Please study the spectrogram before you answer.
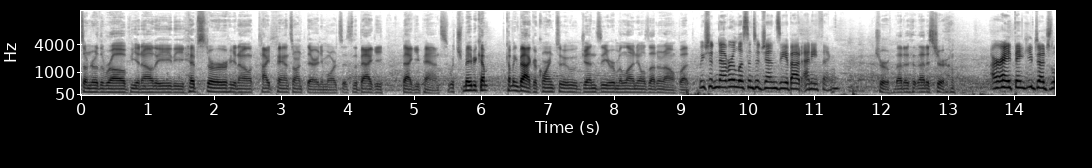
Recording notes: Live from the Mayflower Hotel.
